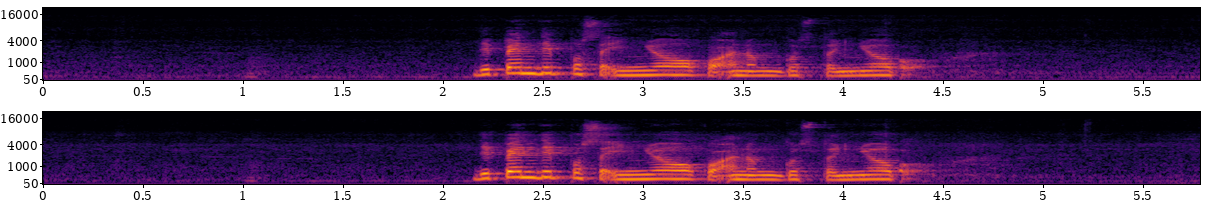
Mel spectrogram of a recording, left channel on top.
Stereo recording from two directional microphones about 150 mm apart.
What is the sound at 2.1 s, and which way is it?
A woman's voice, 60° right (ahead or behind).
